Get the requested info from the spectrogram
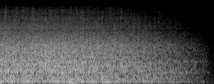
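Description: Loud, even rushing noise between segments, fading away over the last half second or so.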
